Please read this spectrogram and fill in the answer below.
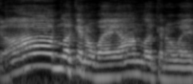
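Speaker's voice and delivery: retold squeamish protest, jumping high at the start; imitated squeamish reaction. Telling friends about a face melting off, mock squeamish. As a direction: re-enact recoiling from a gory sight, easing off quickly. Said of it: "and I'm like".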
